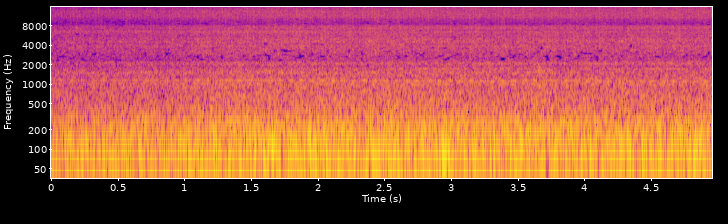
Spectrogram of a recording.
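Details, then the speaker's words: Quiet, even idle after spraying silicone lubricant on a squealing serpentine belt via a tissue: no squeal or chirp; the pulley was very dirty and is being cleaned. Temporary fix. "spray a little bit of a silicon lubricant and then started the car and then I held it there started the noise is all gone already"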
